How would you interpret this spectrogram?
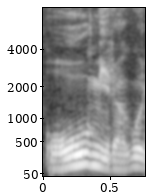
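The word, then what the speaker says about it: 옴: 그리스 알파벳 중에 오메가라고 하는 놈이고 우리는 이걸 어떻게 읽냐면 오음이라고 읽어요.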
